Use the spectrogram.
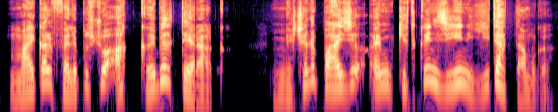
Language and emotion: Kashmiri, surprised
